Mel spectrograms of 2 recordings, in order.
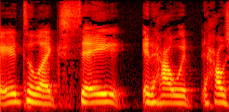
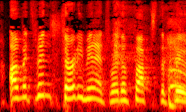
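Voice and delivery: loud, higher-pitched mock complaint; mock abrasive; 5 semitones higher, 6 dB louder than usual. Imitating a friend at a restaurant waiting on food, abrasive. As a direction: imitate a pushy customer demanding service. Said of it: "it's a little abrasive".

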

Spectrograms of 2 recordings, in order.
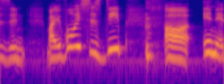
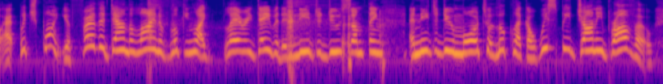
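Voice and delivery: put-on British lady accent; 3 semitones higher than usual. Reading a listener's email as a British lady, British accent. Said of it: "British lady writing this email".

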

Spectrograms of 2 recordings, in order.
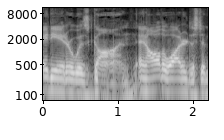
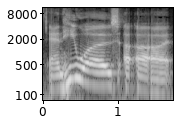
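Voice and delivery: ordinary talk, nothing marked

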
